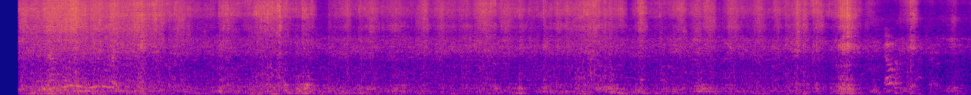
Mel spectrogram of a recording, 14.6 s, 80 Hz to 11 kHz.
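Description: Several 1:32-scale Slot.it slot cars racing laps on a routed track with copper rails: a continuous rasping, whirring noise of their small electric motors, gears and tyres, with voices over it.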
